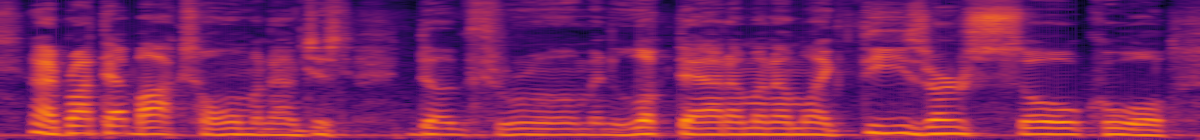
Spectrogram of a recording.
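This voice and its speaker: The voice is somewhat breathy, with monotone, flat intonation and a moderate pace. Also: man, fairly high pitch for a man. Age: 60s. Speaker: lure collector and outdoorsman. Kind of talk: casual chat.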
